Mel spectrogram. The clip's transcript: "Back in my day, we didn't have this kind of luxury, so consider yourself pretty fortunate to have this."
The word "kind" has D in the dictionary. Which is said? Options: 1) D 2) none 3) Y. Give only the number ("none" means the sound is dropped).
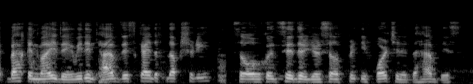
1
